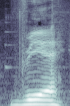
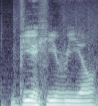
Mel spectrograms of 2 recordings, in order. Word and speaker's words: Villio: You look winded, Villio. It's pronounced Vio. Vhio.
